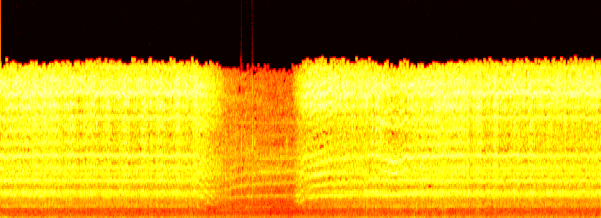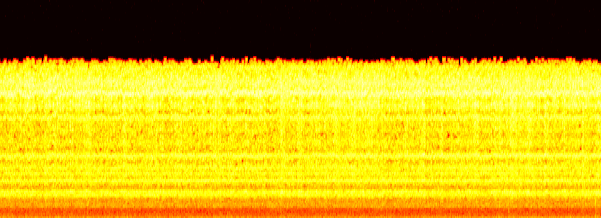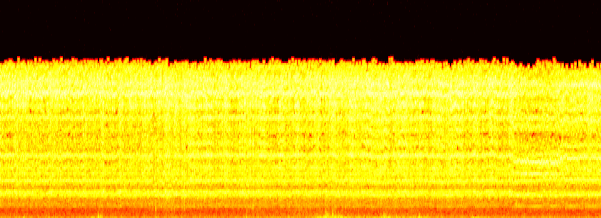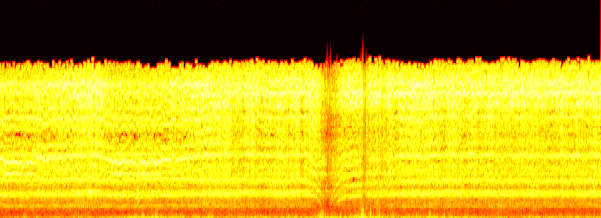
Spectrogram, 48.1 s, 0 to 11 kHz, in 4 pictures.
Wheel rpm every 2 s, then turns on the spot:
170, 160, 30, 150, 170, 170, 170, 170, 170, 170, 170, 170, 170, 170, 170, 170, 170, 170, 170, 160, 160, 130, 170, 170.
none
